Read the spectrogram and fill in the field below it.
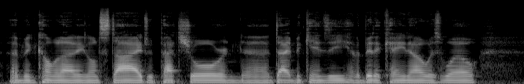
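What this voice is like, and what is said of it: Hoarse, worn-out voice. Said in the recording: “you can probably hear my voice is a bit cooked ... my voice is absolutely cooked”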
